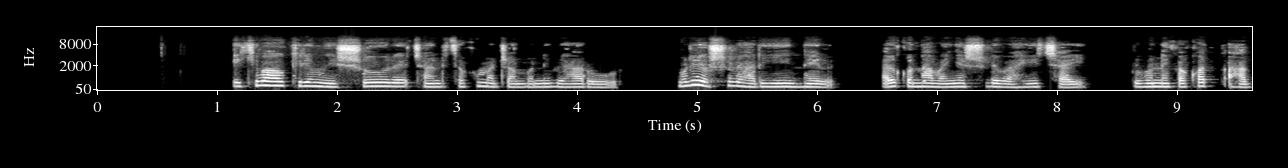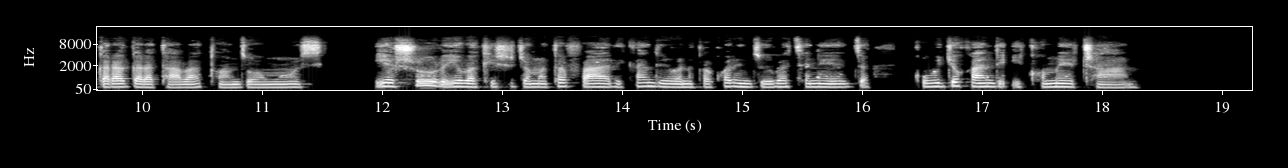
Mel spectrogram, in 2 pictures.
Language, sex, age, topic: Rundi, female, 36-49, education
